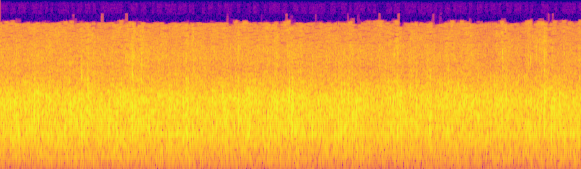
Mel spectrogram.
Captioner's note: applause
